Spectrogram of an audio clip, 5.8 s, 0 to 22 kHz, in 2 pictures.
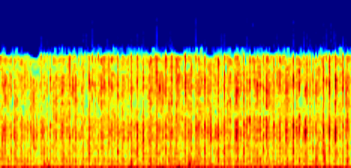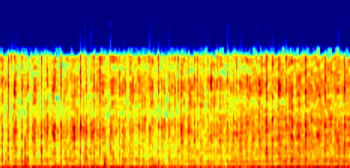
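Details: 302 V8 air-compressor engine, warm at 160 degrees with 9 psi fuel pressure, on re-ended plug wires: deep, steady rumble holding an even idle, no misses, knocks or stumbles; normal healthy idle.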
